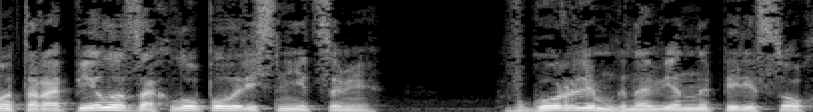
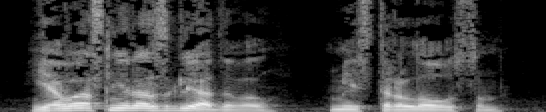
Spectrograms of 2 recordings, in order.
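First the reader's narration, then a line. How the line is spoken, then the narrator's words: Even-toned objection. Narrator (Russian): возразил Джим все тем же ровным тоном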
